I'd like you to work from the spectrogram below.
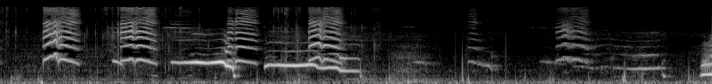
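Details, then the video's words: Pomsky puppy, a Pomeranian husky mix, playing happily with a toy while crying indoors: high, wavering whines gliding downward, some held for about a second, among sharp repeated squeaks, with a person asking a question just before. "Pomsky So Happy but Crying at the Same Time"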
